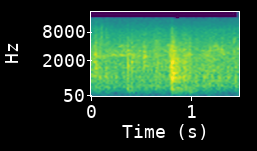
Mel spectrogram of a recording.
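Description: Whole cumin seeds hit hot oil in a pan, giving a bright hissing sizzle with a sharper burst partway through, close and short.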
